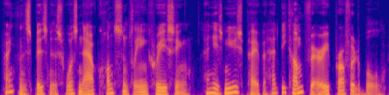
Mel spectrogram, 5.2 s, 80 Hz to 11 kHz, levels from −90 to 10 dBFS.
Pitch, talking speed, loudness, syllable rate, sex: 120 Hz, 150 wpm, -18 LUFS, 5.6 syllables/s, male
